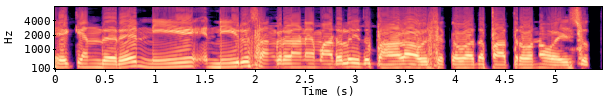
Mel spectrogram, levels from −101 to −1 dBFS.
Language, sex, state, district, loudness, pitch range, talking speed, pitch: Kannada, male, Karnataka, Gulbarga, -9 LUFS, 145-170 Hz, 120 wpm, 160 Hz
